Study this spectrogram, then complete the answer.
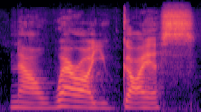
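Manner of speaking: normal talking voice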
